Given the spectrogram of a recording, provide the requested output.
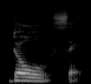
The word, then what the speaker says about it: Dolce: I'm your host, Dolce, pronounced dol-say, like sweet softness whispered in French.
